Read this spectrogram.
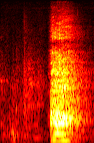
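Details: Lurcher dog with a cough caught at kennels, vet-checked and found fine: a single harsh, explosive cough burst in a small indoor room, consistent with kennel cough.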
